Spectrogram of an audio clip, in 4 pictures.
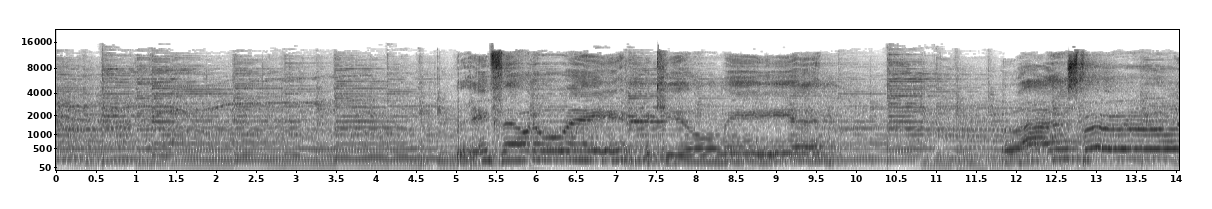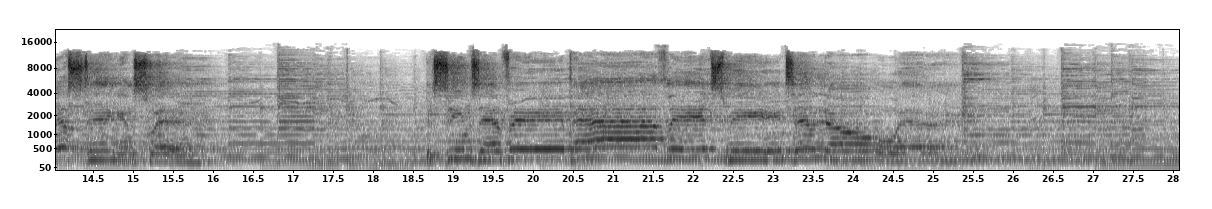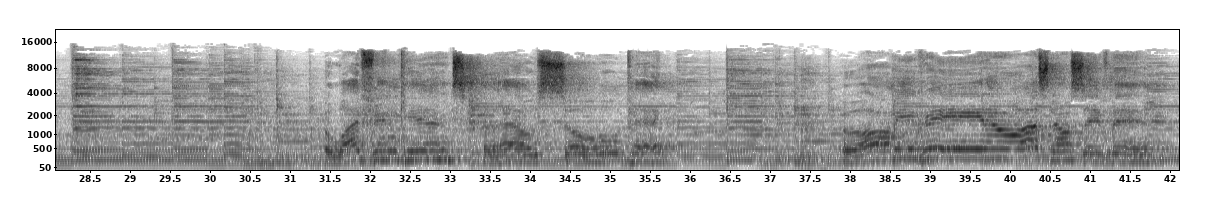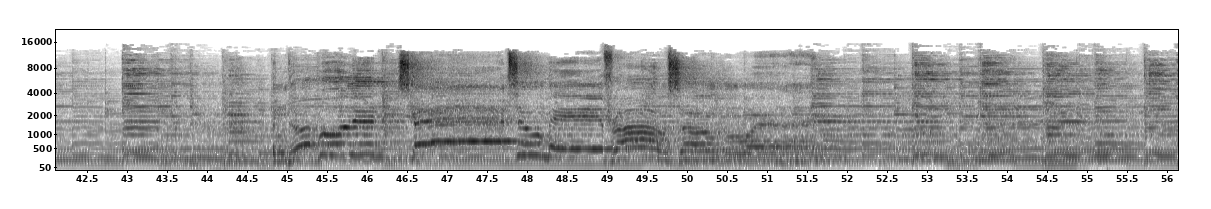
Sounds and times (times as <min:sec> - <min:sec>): Music: 0:00.0 - 0:56.1.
